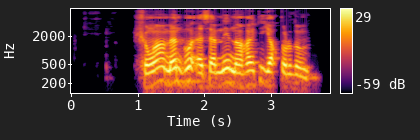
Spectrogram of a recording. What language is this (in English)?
Uyghur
